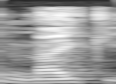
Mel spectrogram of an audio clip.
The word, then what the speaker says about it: Nike: अब देखिए वर्ड है NIKE और किस तरह से इसे प्रोनाउंस किया जाता है, नाइकी। ये एक शूज का ब्रांड है। यहां पर नाइकी के बाद जो ई है उसका अपना साउंड है बड़ी ई का।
